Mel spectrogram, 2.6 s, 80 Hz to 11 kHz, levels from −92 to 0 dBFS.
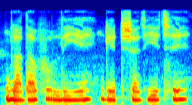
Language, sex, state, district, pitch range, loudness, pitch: Bengali, female, West Bengal, Cooch Behar, 255-270 Hz, -15 LUFS, 265 Hz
